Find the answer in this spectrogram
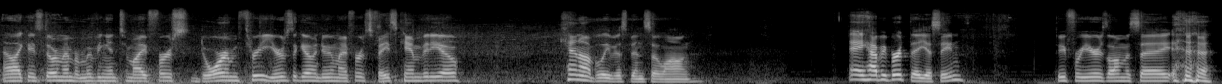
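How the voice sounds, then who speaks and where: A man in his early twenties chats casually while livestreaming a game and reading his chat, rambling and often repeating words as he restarts sentences. His voice is fairly high and fairly bright, moving at a normal speed with frequent pauses, and faint music plays underneath.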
